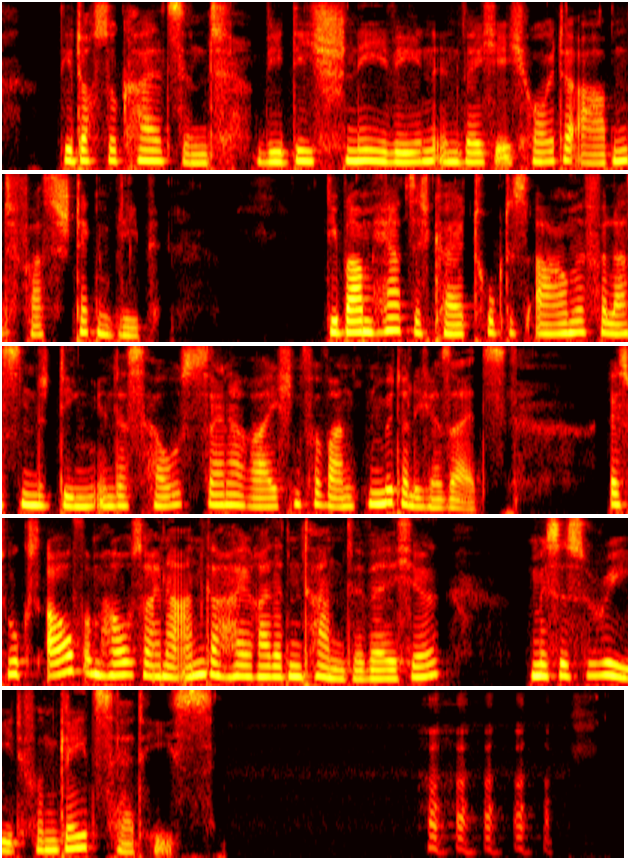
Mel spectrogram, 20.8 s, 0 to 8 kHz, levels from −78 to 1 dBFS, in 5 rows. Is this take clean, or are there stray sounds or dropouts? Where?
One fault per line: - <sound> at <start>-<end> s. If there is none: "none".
- laugh at 19.5-20.4 s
